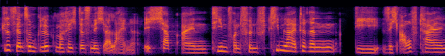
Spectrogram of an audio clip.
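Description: This woman has an ordinary speaking voice. Her intonation is lively and her pace moderate. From Ruhr area, Germany. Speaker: dental billing department head. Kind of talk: podcast interview.

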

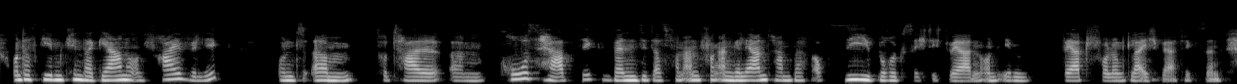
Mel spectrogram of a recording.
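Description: A woman speaks at a fairly slow pace in a somewhat breathy, medium-pitched voice with fairly even intonation. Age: 40s. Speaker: social worker and parenting coach. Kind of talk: interview.

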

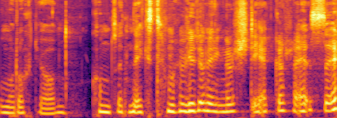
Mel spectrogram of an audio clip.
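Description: The voice is dark and mellow, somewhat breathy, with ordinary pitch variation. The pace is very fast. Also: woman. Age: 20s. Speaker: young mother sharing her story. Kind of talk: personal testimony in a conversation. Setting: at a host's home, around a table.

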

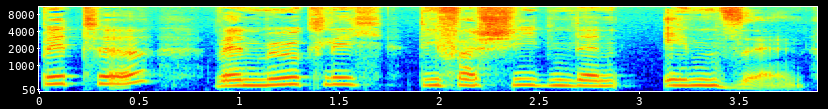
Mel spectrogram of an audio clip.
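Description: On a very clean recording with a silent background, a woman with a dark, mellow tone and fairly high pitch speaks fairly slowly with lively intonation. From Hesse, Germany. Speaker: travel podcast co-host. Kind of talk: casual interview.

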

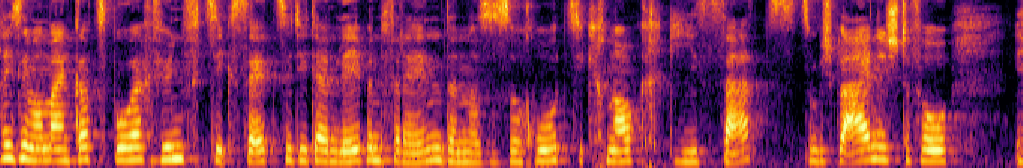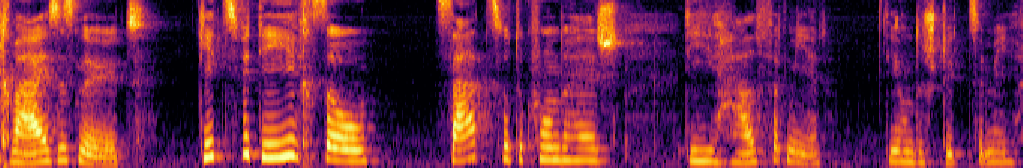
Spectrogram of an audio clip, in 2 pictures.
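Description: Her dark, mellow tone holds a medium pitch for a woman, with ordinary pitch variation at a moderate pace. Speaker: podcast host, former radio reporter. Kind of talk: interview.

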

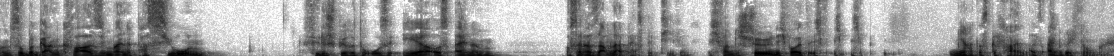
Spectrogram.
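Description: A man's fairly low voice with lively intonation at a moderate pace, on a very clean recording with a silent background. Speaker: gin brand ambassador, former bartender and actor. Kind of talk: interview, storytelling.

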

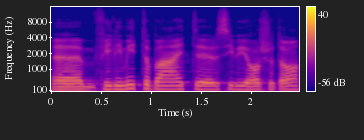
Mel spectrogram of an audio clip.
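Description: Fairly high in pitch, a man speaks in an unremarkable speaking voice with fairly even intonation. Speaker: podcast host. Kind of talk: casual chat.

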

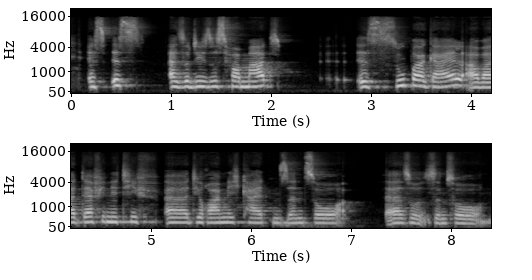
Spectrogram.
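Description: Her voice is somewhat breathy and medium in pitch. The woman's intonation is fairly even. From Berlin. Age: 40s. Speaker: yoga teacher. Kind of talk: interview.

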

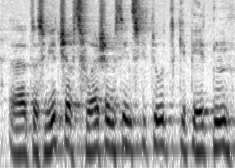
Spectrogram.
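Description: Noticeable background noise sits behind a man speaking at a moderate pace. His medium-pitched voice keeps fairly even intonation. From Austria, Styria (Judenburg). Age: 80s+. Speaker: retired politician, former minister. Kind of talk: interview. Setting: office in the state parliament building.

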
